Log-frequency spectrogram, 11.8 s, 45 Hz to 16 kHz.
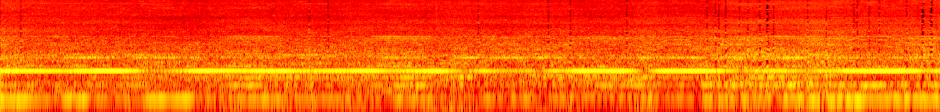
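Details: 1997 Sebo X1 upright vacuum on first power-up after collection: steady, even motor whine with constant airflow rush, no surging or rattles. Running normally.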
